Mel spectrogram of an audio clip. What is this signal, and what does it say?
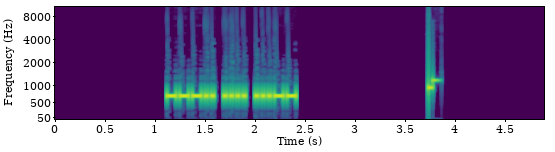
Morse code, heard as a keyed tone, about 38 wpm, 700 Hz. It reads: 8H3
